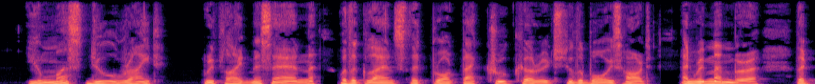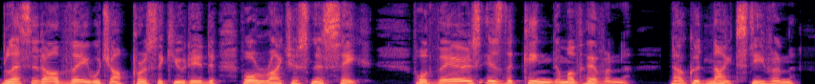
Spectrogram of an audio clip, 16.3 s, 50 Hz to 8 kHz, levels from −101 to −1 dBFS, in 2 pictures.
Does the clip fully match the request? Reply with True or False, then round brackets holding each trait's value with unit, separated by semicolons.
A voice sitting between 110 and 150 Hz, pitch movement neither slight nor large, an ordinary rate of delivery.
True (140 Hz; 3.9 semitones; 155 wpm)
